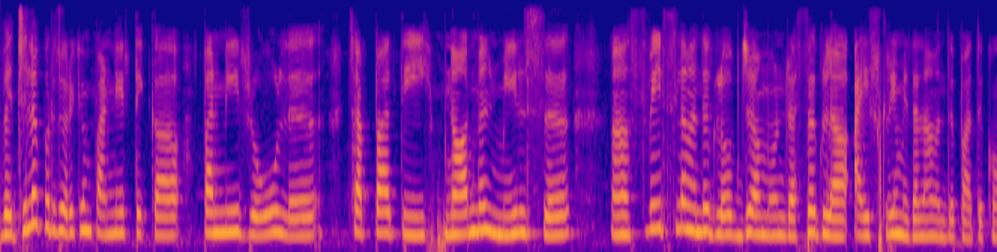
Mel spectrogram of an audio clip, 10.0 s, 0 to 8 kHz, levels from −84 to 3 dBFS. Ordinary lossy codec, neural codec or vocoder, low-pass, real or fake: AAC, 48 kbps; none; 7.2 kHz; real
